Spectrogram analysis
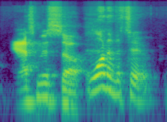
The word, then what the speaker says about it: Abmas: I've heard Abmas for Max Abmas, but I read articles where he says it's pronounced Asmus or Asmus.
